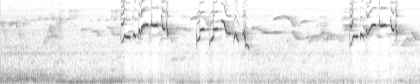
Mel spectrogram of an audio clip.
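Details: Oriental magpie-robin singing hard to fire up other magpie-robins, showing off its repertoire. A low rumble opens the recording, then three bursts of quick, piercing whistled notes that rise and fall, separated by quieter warbling.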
